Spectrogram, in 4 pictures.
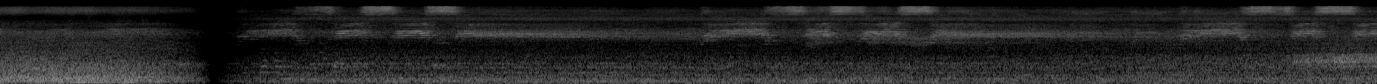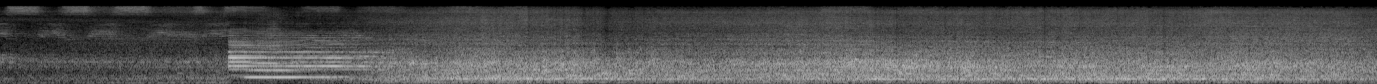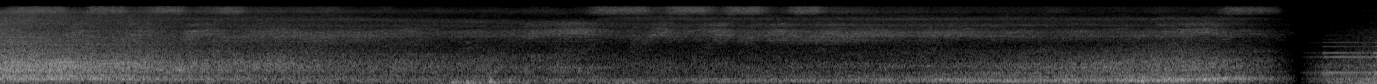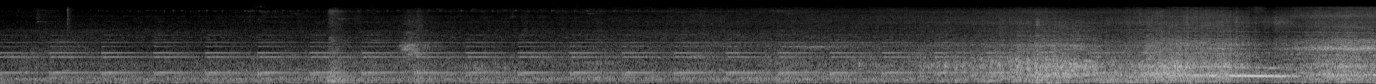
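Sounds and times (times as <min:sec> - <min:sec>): train rushing past: 0:12.9 - 0:33.5, 0:36.2 - 0:55.0
train horn blast: 0:16.0 - 0:18.0, 0:49.3 - 0:49.7.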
